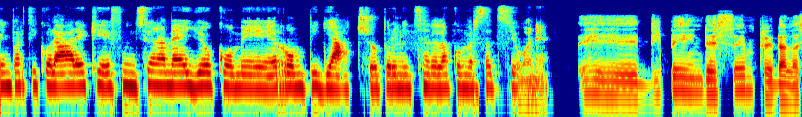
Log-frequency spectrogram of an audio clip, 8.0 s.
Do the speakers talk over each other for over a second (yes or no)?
no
